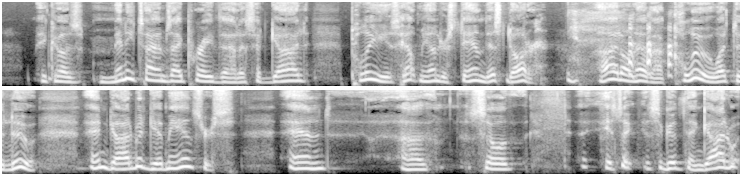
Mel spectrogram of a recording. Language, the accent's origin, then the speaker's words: English; Kansas City, Missouri, United States; Well, here I'm from Kansas City. I was praying for the wife. My wife is from Ohio. We meet in Chicago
